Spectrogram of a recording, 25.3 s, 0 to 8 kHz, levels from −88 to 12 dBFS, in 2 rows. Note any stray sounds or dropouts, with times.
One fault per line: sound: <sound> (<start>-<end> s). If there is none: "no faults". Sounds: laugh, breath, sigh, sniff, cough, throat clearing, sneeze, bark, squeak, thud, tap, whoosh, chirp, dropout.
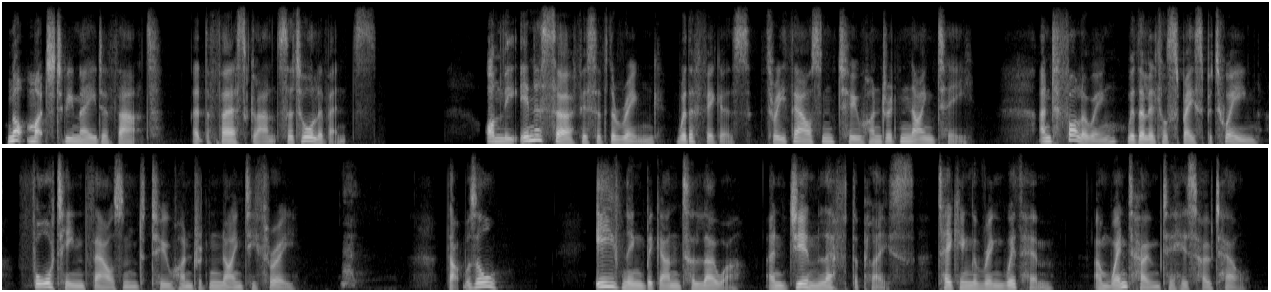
sound: bark (16.0-16.6 s)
